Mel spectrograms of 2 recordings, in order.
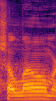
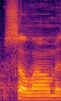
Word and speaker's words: shalom: And we talked about, a quick recap, in the Hebrew word, it's shalom, and it's pronounced shalom, or salom is what some translations have, but shalom.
